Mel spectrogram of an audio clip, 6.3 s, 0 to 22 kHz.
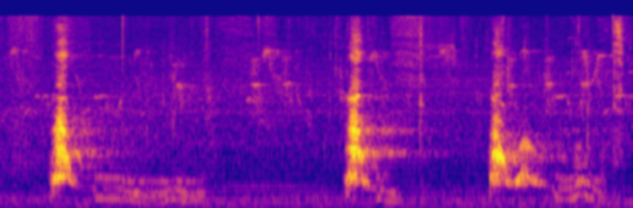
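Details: Yorkshire Terrier eating Calibrachoa flowers, recorded 14 May 2018: three short barks about two seconds apart, each with a wavering, descending whine after it, over a steady low hum.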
